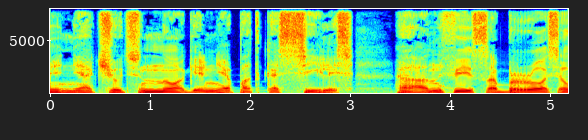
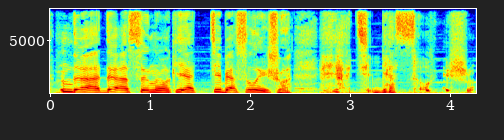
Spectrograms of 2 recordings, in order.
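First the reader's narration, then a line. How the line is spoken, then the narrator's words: Sobbing. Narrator (Russian): Она всхлипнула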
